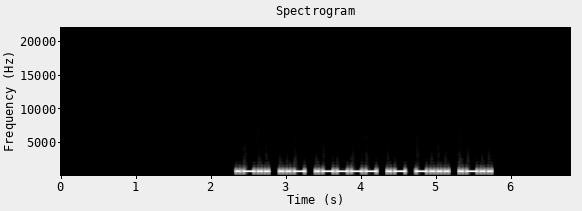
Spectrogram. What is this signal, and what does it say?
Morse code, heard as a keyed tone, about 25 wpm, 700 Hz. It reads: LU1ABL
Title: DXCC-100 Call Signs - 6 Characters - Repeated 3x - 25wpm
